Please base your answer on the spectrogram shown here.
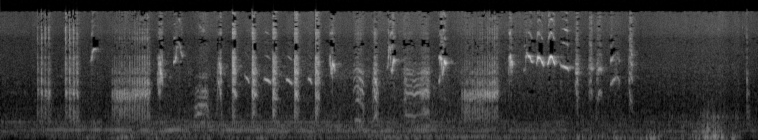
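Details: Javan myna in a stressed response to a fellow Javan myna's call: broken harsh rasps, clicks and brief whistled slurs, ending with a short warbled phrase, over a faint steady hum.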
